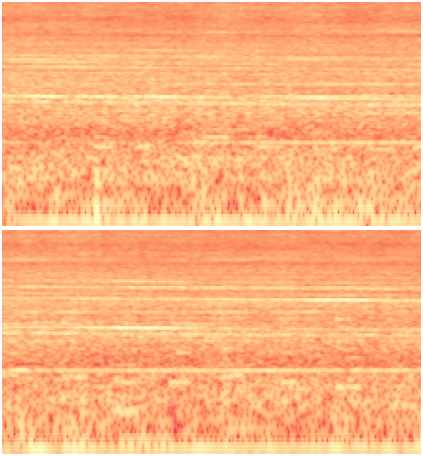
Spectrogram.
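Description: Wide-body jet airliner's turbines running on the ground: a loud steady rushing hiss over a low rumble, with a thin turbine whine whose pitch sinks slowly.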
